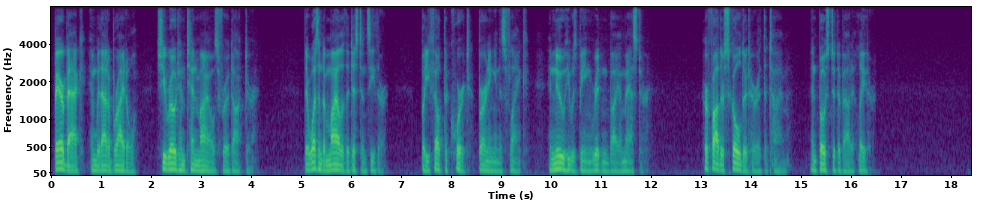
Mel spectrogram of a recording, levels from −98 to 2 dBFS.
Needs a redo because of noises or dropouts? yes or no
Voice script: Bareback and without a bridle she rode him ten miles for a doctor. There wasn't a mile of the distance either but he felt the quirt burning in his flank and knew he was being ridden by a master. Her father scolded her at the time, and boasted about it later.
no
